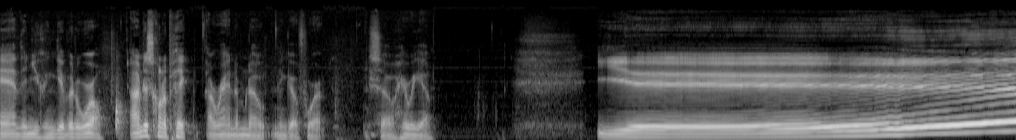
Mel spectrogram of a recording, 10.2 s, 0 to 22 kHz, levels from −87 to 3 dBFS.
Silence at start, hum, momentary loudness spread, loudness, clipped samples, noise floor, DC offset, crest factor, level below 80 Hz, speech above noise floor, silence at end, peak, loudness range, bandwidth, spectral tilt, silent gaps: 0 s; none; 17 LU; -20 LUFS; under 0.1%; -64 dBFS; under 0.1%; 14 dB; -50 dBFS; 41 dB; 0 s; -6 dBFS; 16 LU; 15 kHz; -5 dB/octave; none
